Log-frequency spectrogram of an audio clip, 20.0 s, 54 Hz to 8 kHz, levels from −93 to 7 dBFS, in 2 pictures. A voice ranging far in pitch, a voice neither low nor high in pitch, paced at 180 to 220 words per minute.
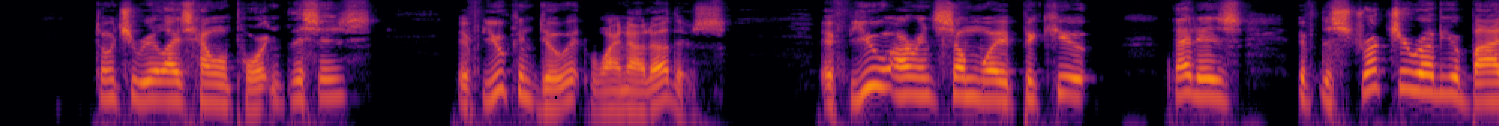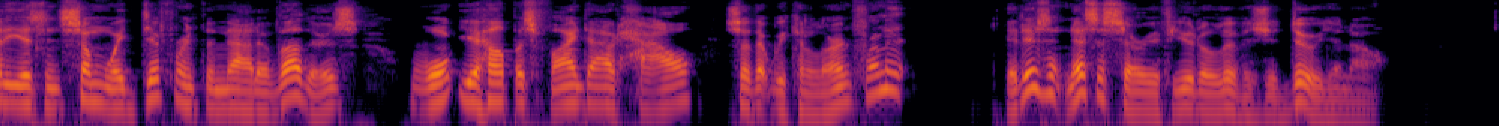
Yes: wide, 7.2 semitones; medium, 150 Hz; average, 195 wpm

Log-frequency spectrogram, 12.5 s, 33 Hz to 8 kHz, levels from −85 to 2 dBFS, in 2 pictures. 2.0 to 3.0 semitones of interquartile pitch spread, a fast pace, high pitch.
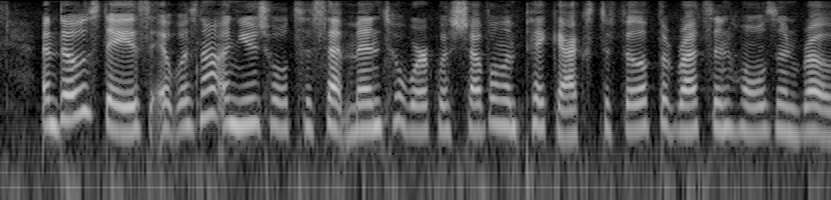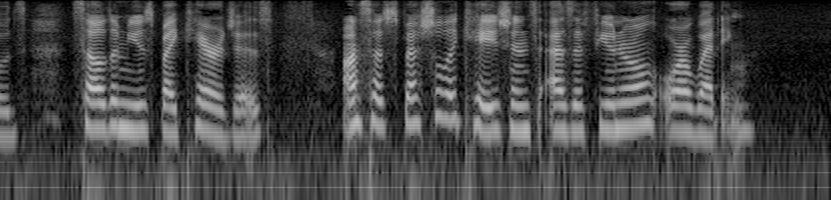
No: narrow, 2.5 semitones; average, 185 wpm; high, 230 Hz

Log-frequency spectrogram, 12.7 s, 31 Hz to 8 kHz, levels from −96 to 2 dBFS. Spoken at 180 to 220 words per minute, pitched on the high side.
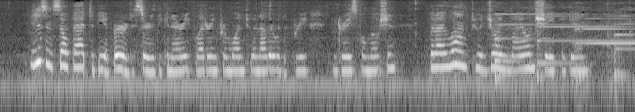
No: average, 145 wpm; high, 245 Hz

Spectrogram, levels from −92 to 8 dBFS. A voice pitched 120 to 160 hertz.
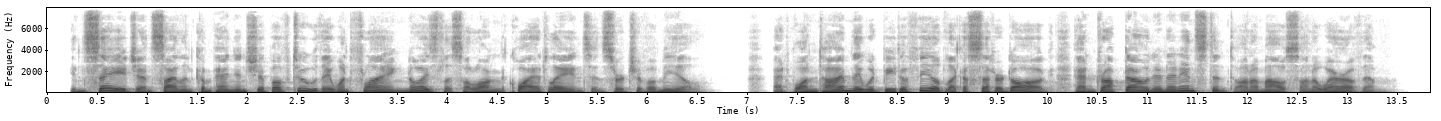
Yes: medium, 140 Hz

